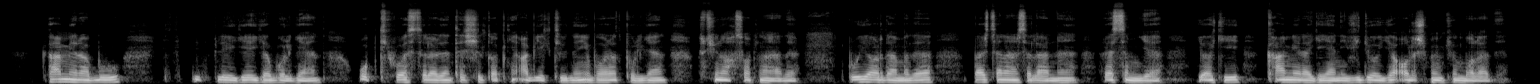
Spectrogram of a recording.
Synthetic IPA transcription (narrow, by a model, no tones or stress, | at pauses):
kʰame̞ɾabʊkʲʰɪ̥t͡ʃ̪ʰɪ̥k̚ʲd̪isplejɡʲae̞ɡʲabolˠɡʲanopt̪ʰɪ̥kvɒsi̥t̪ʰalaɾd̪ant̪ʰaʃkʲʰɪlt̪ʰɒp̚kʲʰanʔobje̞k̚ʲt̪ʰivd̪anɪbɒɾat̪̚bolˠɡʲanʊ̥skʲʊnahɪ̥sɒblanad̪ɪb̥ʊjɒɾd̪amɪd̪a | b̥aɾt͡ʃʰanaɾsalaɾnɪɾasɪmɡʲajɒkʲʰɪkʰame̞ɾaɡʲajanɪvid̪eoɡʲaʔɒ̰lɪʃmʊmkʲʰɪnbolad̪ɪ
